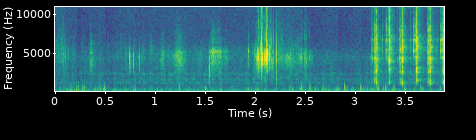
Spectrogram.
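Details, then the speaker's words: 1984 Union Gulf Star 52-inch ceiling fan, cast-iron spinner motor, Casablanca blades at 14 degree pitch, on high around 225–230 RPM: strong steady rush of air with rhythmic whoosh, light buffeting, no grinding or wobble. Normal high-speed running. "turn it on and you see this absolutely beastly performance the motor this is more powerful than a k55 this is more powerful than most stack motors okay it's probably running it 230 rpms on the high"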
